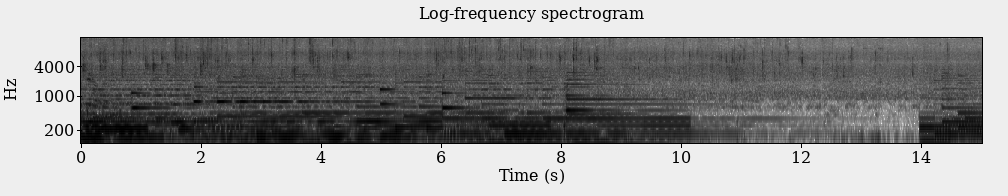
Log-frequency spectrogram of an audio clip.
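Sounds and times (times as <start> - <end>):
background music of held chords: 0.0 - 10.8, 14.0 - 15.0
food deep-frying in hot oil: 0.0 - 15.0.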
